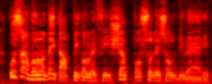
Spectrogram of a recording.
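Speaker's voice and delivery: usual speaking voice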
